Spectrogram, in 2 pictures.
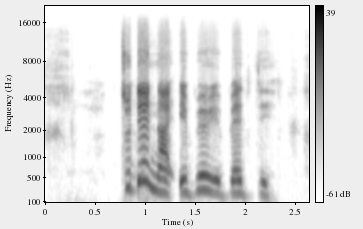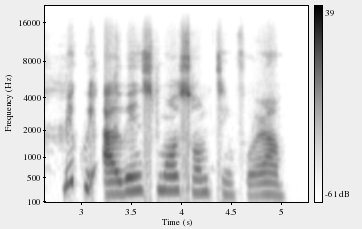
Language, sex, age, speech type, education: Nigerian Pidgin, female, 15-29, spontaneous, tertiary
